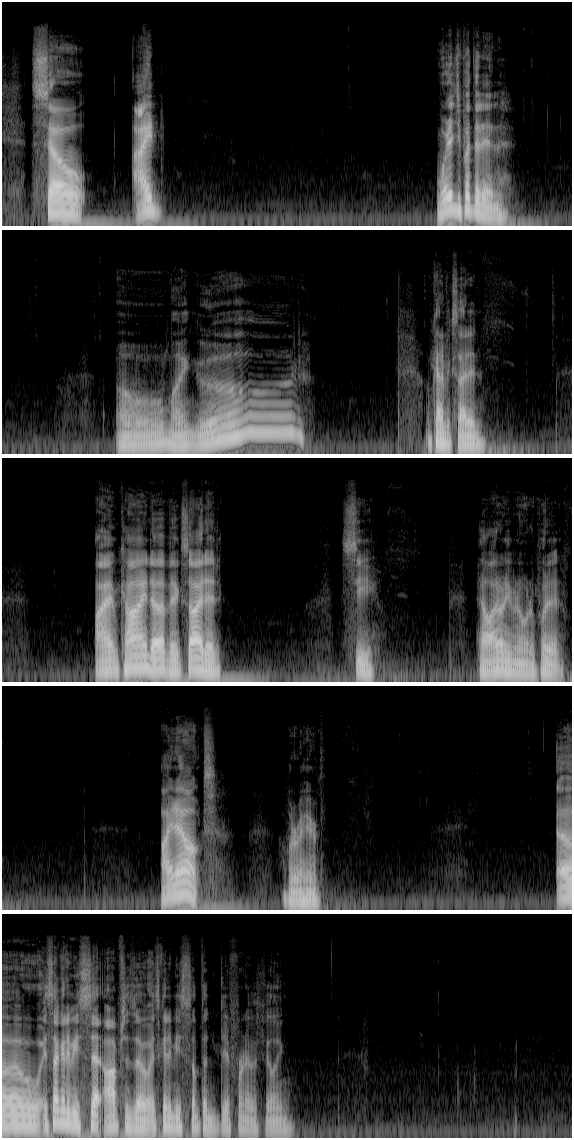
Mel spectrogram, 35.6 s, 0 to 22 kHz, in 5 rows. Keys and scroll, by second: 10.6-13.4 typing, 13.7 Return, 14.7-15.5 j, 17.6-25.1 typing, 19.2 ctrl+[, 27.7 ctrl+[, 27.9-28.2 h, 30.3-35.6 typing.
